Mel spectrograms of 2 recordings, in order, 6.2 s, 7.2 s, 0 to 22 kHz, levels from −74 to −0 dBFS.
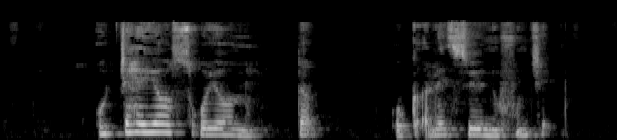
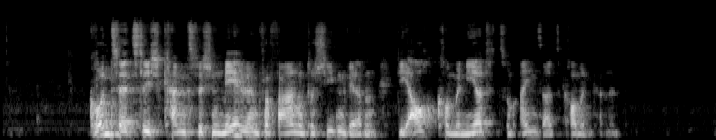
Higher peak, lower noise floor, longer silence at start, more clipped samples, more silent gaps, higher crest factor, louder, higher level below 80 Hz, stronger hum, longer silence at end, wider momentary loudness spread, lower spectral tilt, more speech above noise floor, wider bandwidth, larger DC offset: second, -6 dBFS vs -2 dBFS; about the same, -69 dBFS vs -68 dBFS; about the same, 0.95 s vs 0.9 s; neither; neither; about the same, 20 dB vs 18 dB; second, -24 LUFS vs -18 LUFS; second, -68 dBFS vs -60 dBFS; neither; second, 0.7 s vs 1 s; first, 14 LU vs 11 LU; second, -3 dB/octave vs -5 dB/octave; second, 45 dB vs 51 dB; about the same, 12 kHz vs 12 kHz; neither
